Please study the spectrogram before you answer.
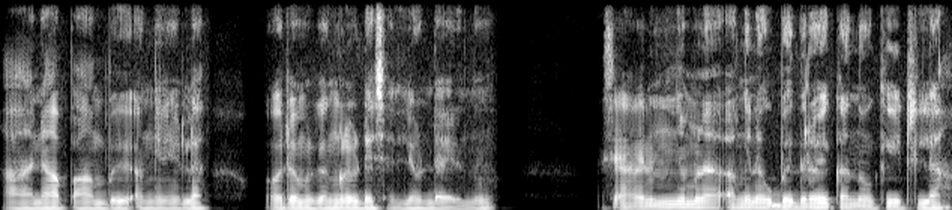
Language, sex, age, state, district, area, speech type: Malayalam, male, 18-30, Kerala, Kannur, rural, spontaneous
